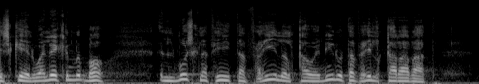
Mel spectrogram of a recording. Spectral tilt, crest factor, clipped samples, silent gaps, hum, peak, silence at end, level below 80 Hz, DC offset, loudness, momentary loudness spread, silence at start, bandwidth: -6.5 dB/octave; 16 dB; under 0.1%; none; none; -12 dBFS; 0.05 s; -48 dBFS; under 0.1%; -27 LUFS; 7 LU; 0 s; 15.5 kHz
